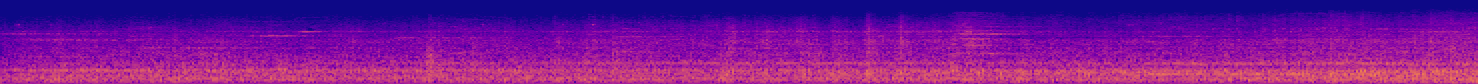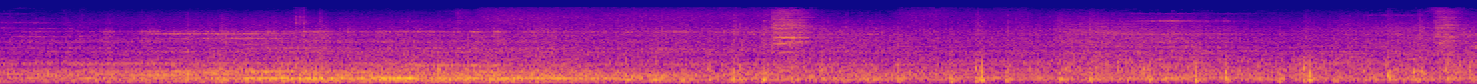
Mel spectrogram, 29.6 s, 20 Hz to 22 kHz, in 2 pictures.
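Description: SBB Re 460 electric locomotive and its double-deck intercity coaches running past on curved track, growing louder to a peak about halfway through as the locomotive goes by. Light wheel squeal on the curve, then the coaches' wheels clatter over rail joints in a regular rhythm near the end.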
